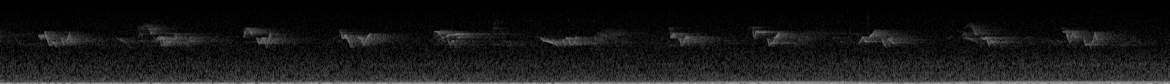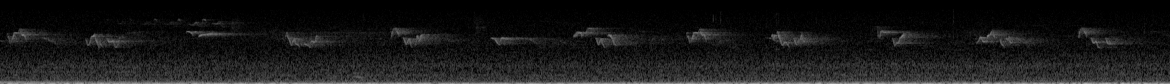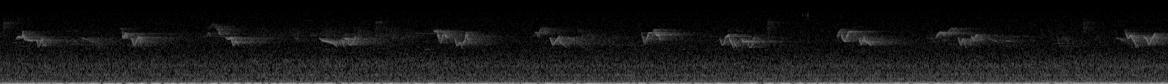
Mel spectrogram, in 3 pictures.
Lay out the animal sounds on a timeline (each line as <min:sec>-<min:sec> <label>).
0:00.0-0:00.5 Eastern Wood-Pewee (Contopus virens)
0:00.0-0:02.7 Red-eyed Vireo (Vireo olivaceus)
0:03.3-0:35.1 Red-eyed Vireo (Vireo olivaceus)
0:12.5-0:14.1 Black-and-white Warbler (Mniotilta varia)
